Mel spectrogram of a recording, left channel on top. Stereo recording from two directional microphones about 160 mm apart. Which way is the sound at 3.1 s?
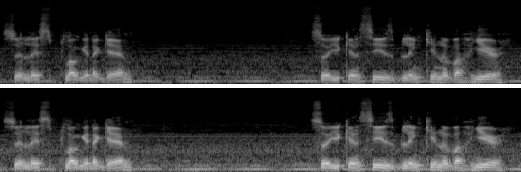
5° left (ahead or behind).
